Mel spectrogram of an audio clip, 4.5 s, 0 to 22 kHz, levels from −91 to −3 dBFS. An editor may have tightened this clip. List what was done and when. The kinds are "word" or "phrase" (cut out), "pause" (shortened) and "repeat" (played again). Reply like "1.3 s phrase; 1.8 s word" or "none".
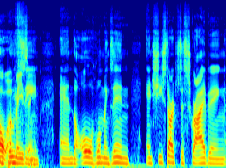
2.2 s word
